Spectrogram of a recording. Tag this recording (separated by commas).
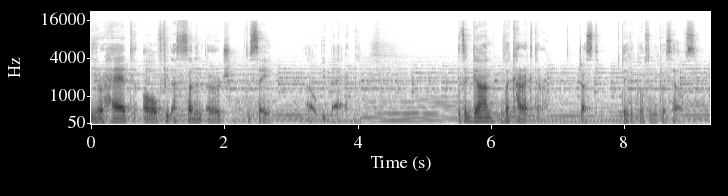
Speech, Music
